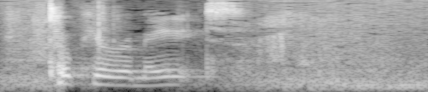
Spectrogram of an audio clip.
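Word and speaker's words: topiramate: Topyramate.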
